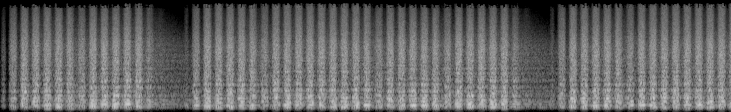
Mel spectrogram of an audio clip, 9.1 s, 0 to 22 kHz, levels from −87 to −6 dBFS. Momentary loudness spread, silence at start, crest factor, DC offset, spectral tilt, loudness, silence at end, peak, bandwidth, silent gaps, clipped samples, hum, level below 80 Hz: 5 LU; 0 s; 18 dB; under 0.1%; -2 dB/octave; -25 LUFS; 0 s; -8 dBFS; 19.5 kHz; none; under 0.1%; none; -74 dBFS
